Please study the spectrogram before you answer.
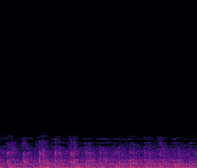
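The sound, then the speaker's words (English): A tractor-driven saw bites into a tree, its blade set about six feet up: a loud, steady mechanical drone with rapid, even pulsing throughout and no voices. “Right, pressure on saw. Into tree. Well, it seems to be biting all right.”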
